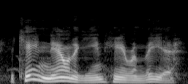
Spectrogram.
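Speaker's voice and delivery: ordinary talk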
